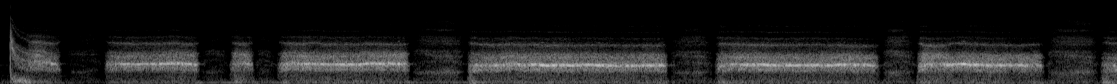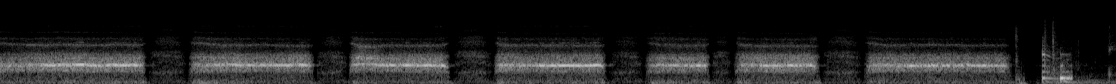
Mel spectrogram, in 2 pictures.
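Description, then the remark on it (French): Airy breath blown into an instrument over a dozen or so times, each hissing puff swelling until a clear mid-pitched tone sounds through at its peak, separated by short silences. “Maintenant, le son du paragraphe D, le souffle qui fait apparaître un son clair à son sommet.”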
